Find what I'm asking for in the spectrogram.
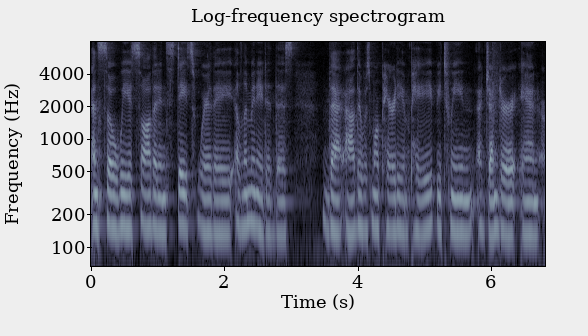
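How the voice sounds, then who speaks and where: In a Southeast Asian accent, a woman speaks at a moderate pace with a very deep, low pitch, a dark, mellow tone, and monotone, flat intonation. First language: Hmong. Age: 50s. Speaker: politician. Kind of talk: interview. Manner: conversational, many filler words.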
